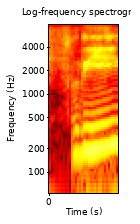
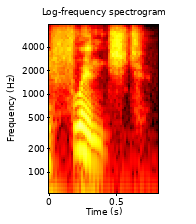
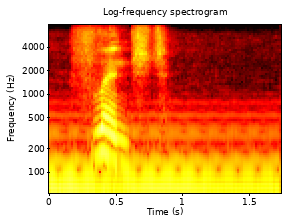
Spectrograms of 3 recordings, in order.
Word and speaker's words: flinched: good uh next up a short eye with flinched okay instead of flea flinched it's fl i flinched i flinched okay one more time uh push the tongue down instead of flee flinched ladies good i flinched realizing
